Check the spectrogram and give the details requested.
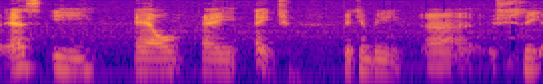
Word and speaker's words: Selah: it's in the bible it's called sheila now it's spelled s-e-l-a-h it can be uh see i i pronounce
